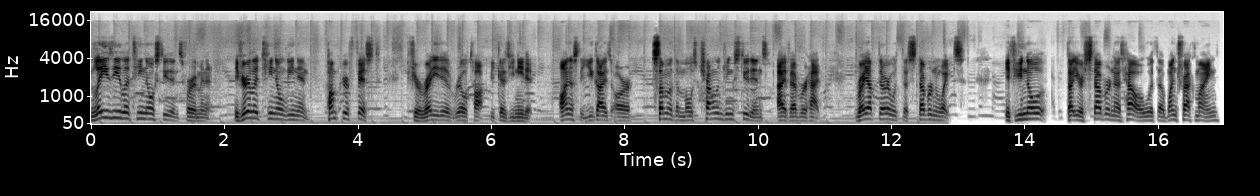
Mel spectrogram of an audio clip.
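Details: Adult male speaker; no speech disorder.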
